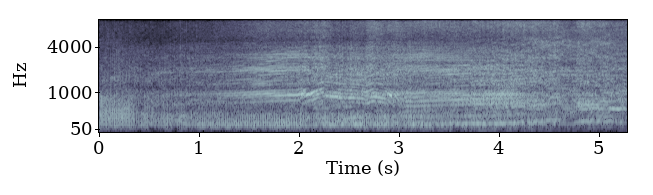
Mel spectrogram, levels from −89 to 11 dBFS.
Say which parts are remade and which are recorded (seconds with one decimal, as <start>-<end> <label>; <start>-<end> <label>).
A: 0.0-1.0 remade; 1.0-2.0 recorded; 2.0-2.5 remade; 2.5-3.7 recorded; 3.7-5.3 remade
